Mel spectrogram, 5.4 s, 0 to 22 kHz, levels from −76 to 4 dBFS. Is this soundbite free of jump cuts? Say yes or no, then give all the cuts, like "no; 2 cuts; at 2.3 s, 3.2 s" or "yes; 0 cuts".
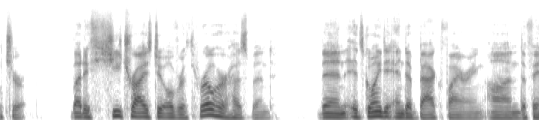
yes; 0 cuts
